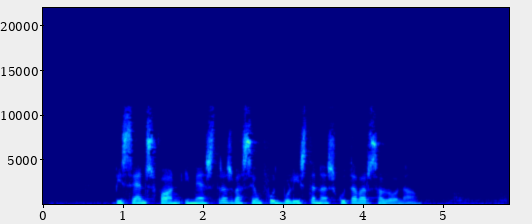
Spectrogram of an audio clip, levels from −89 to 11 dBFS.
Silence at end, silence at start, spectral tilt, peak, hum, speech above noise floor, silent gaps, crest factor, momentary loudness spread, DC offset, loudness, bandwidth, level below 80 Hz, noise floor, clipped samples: 0 s; 0.85 s; -3 dB/octave; -34 dBFS; none; 26 dB; none; 20 dB; 10 LU; under 0.1%; -51 LUFS; 11.5 kHz; -82 dBFS; -79 dBFS; under 0.1%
